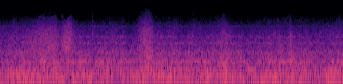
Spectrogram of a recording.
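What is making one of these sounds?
Fabric rustles as it is tucked into a wicker basket.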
